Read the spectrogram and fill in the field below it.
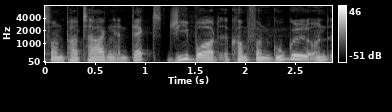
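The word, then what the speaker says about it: Gboard: ja, höchstens, wenn man sich ein bisschen dumm anstellt, kann man es falsch aussprechen, aber äh, allgemein äh, ist, glaube ich, üblich die Aussprache G-Board.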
